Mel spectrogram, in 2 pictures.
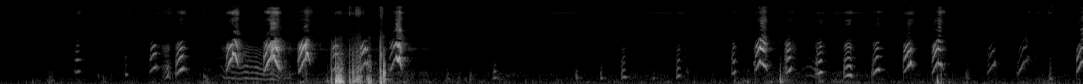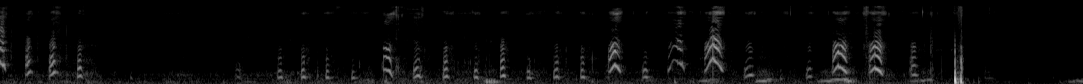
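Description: Five-day-old English Springer Spaniel puppies squeaking and whimpering as they nurse, in short calls that come in several bursts, the loudest cluster a few seconds in. A single sharp click near the end.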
